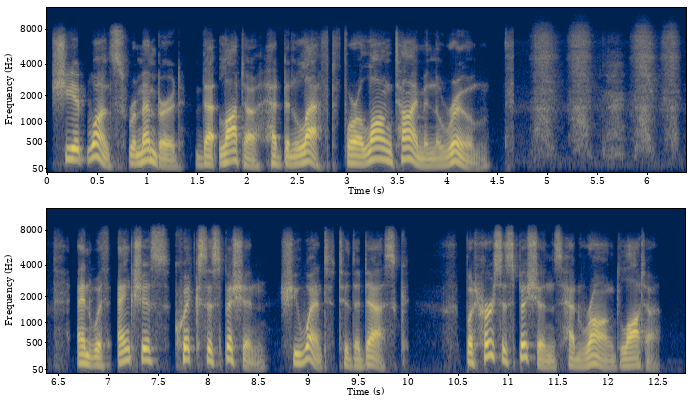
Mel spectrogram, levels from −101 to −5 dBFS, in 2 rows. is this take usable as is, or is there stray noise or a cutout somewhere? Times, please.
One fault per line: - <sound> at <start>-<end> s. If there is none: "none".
- sniff at 4.8-6.4 s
